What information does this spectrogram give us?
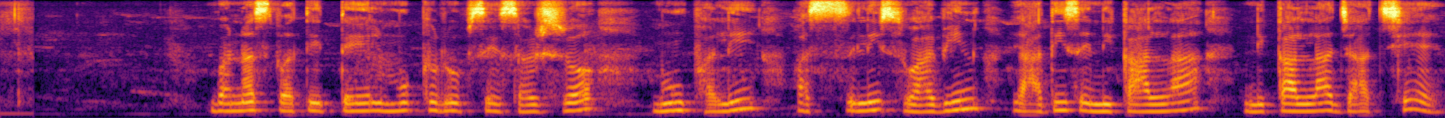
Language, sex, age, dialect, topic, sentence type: Magahi, female, 25-30, Northeastern/Surjapuri, agriculture, statement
